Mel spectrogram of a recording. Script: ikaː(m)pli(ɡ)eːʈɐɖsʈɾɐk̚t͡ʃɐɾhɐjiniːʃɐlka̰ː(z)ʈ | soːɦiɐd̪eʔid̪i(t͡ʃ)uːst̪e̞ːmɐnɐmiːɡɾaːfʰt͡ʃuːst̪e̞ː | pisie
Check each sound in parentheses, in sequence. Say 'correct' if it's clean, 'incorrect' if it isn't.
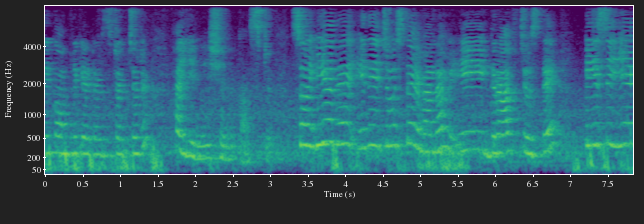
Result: correct, incorrect: k, incorrect: s, correct

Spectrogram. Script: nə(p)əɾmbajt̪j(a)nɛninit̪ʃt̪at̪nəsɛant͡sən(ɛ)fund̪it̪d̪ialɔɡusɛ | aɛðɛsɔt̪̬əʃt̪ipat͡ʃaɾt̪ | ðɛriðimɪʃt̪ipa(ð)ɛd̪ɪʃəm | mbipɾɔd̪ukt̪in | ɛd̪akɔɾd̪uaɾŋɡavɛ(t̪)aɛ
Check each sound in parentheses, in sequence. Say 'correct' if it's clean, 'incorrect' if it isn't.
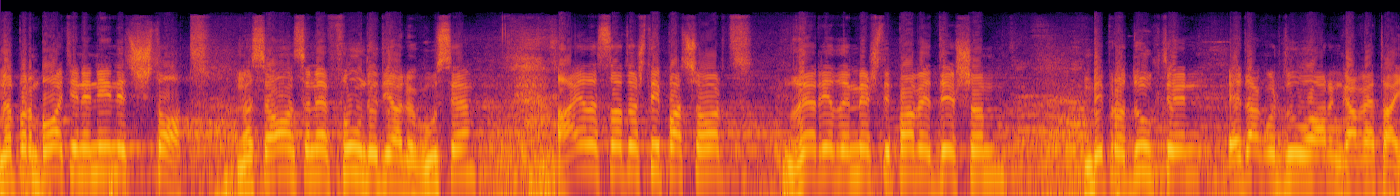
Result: correct, incorrect: ɛ, correct, incorrect: v, correct

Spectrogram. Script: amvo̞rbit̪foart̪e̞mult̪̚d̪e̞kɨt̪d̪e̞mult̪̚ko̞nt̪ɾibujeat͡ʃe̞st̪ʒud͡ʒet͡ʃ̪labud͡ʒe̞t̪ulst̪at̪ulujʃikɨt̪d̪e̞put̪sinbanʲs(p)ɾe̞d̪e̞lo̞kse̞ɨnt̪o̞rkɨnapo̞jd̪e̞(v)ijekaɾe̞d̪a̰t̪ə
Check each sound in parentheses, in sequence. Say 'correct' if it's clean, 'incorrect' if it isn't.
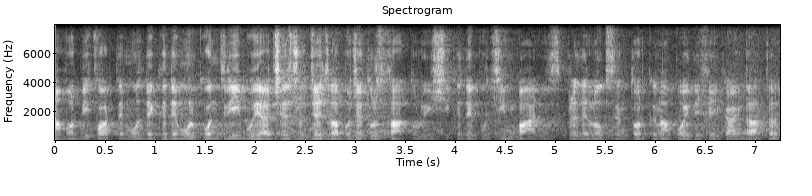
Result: correct, incorrect: f

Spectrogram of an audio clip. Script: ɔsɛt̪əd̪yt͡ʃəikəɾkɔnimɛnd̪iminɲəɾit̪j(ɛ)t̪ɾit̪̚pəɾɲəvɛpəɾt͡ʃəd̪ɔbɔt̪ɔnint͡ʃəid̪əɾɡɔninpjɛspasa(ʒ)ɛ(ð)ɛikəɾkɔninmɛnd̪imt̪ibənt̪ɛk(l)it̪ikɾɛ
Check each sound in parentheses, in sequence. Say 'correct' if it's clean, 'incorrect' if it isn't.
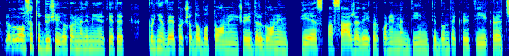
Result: correct, correct, correct, incorrect: ɾ

